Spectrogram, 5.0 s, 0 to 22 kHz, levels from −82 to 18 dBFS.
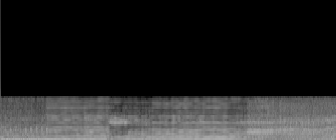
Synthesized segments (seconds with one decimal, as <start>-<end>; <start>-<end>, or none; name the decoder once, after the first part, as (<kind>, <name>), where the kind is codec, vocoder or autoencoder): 0.7-3.7 (vocoder, HiFi-GAN)

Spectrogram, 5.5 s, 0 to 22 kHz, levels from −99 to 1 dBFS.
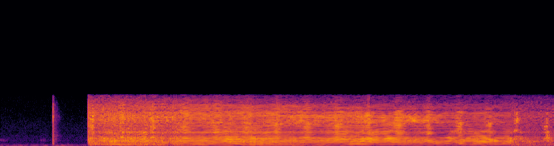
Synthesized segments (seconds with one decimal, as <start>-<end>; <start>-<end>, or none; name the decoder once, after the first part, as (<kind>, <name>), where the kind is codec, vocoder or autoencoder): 1.8-5.1 (vocoder, HiFi-GAN)

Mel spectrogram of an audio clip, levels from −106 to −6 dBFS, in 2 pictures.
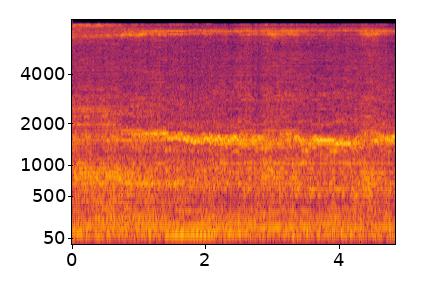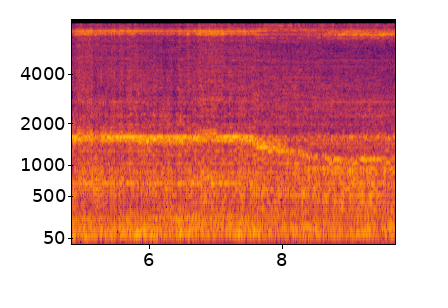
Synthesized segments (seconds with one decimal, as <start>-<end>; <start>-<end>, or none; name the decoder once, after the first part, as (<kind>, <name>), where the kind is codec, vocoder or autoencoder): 0.0-1.4 (vocoder, HiFi-GAN); 2.1-9.7

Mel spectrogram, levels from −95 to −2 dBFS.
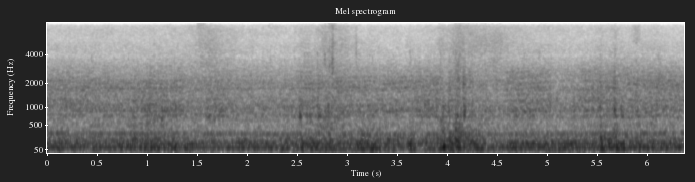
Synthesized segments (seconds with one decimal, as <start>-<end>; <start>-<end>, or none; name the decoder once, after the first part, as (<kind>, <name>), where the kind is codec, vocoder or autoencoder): none

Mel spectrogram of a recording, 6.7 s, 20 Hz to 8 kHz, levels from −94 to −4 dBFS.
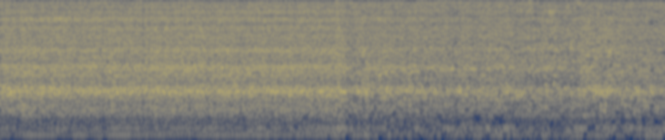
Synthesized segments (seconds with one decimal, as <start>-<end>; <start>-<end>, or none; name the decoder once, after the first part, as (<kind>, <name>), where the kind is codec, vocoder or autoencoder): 5.2-5.8 (vocoder, HiFi-GAN)

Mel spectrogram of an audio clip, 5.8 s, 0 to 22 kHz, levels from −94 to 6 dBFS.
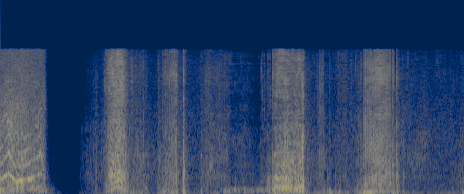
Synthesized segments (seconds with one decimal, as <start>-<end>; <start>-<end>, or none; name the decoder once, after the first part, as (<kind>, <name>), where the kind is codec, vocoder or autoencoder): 2.8-3.8 (vocoder, HiFi-GAN)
